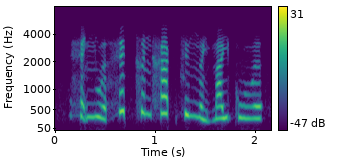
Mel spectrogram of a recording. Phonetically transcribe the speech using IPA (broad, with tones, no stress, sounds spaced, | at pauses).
h ɛ̰˧˨ ɲ u˧˩ ə̯ h ɛ˦˥ k̚ x ə˧ n x a˦˥ k̚ s ɨ˧ ŋ ə˧˩ j m a˧ j k w u˧ ə̯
